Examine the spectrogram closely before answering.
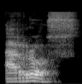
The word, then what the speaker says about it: arroz: ya participaste Pero cuéntame arroz arroz es aguda obviamente porque tiene la última eh sílaba como tónica entonces lleva tilde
